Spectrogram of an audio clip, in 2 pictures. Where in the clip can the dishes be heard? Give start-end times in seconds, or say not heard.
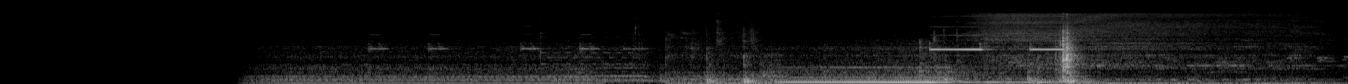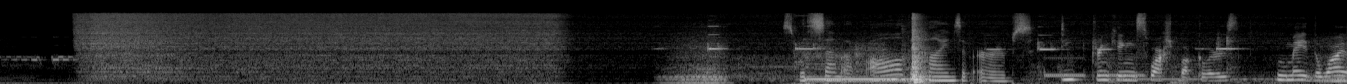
not heard.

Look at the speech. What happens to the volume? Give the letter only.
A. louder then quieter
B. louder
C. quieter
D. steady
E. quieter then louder
D.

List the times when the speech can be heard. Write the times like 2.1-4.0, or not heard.
21.3-26.9.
